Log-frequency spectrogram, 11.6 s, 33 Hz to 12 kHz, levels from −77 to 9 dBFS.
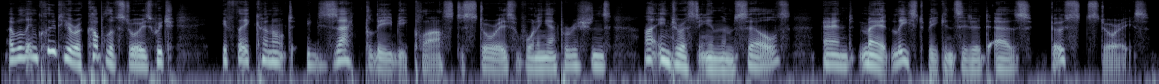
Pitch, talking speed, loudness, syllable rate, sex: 135 Hz, 170 wpm, -22 LUFS, 5.7 syllables/s, male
